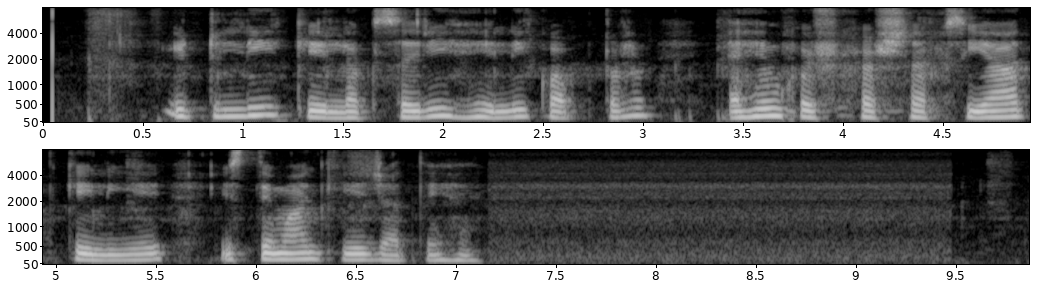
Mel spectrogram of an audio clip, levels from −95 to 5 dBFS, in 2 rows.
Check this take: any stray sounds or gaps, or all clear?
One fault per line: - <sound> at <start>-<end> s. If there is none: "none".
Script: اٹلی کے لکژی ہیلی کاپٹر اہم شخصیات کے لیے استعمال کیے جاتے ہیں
none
